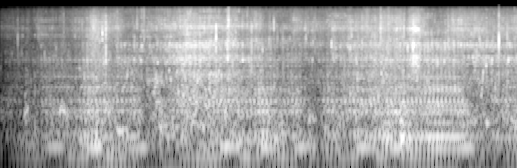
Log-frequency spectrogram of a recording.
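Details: No animal voice stands out; a steady low boat engine hum with lapping water fills the recording on the Pacific Ocean near Langara Island.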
